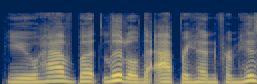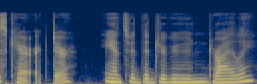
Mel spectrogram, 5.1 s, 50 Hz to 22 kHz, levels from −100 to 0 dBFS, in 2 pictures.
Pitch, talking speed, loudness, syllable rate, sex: 170 Hz, 150 wpm, -22 LUFS, 4.6 syllables/s, female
